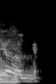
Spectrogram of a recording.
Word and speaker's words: Jung: I just learned how to pronounce Jung. So Jung.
